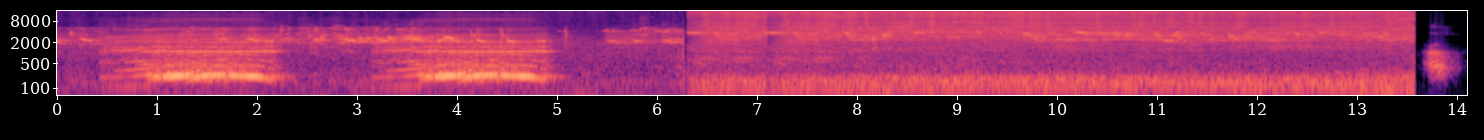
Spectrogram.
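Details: Cow giving two drawn-out, wavering low moos about three seconds apart, followed by a long stretch of steady background hiss and noise with no further calls.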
